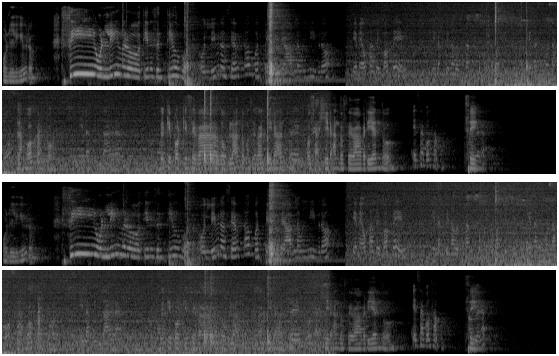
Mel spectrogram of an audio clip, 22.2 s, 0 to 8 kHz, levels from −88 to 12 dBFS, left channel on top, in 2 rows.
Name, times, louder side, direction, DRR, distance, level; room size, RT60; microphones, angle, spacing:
voice 1, 0.0-0.6 1.0-3.8 11.4-12.1 14.2-16.9 17.2-18.9 20.3-20.6, left 5 dB, 40° left, 11 dB, 0.4 m, -42 dB
sound 1, 1.7-4.6 5.0-8.9 9.3-11.9 12.8-12.9 13.2-13.3 14.5-17.1, left 6 dB, 85° left, 0.7 m, -43 dB
voice 2, 3.9-6.6 7.0-8.1 8.6-11.5 12.6-14.5 16.8-17.1 19.3-19.8 20.4-20.7, right 2 dB, 25° right, 8 dB, 0.6 m, -50 dB
sound 2, 6.9-17.7, right 2 dB, 80° right, 1.3 m, -47 dB
21.5 x 9.8 x 3.3 m, 1.2 s
head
